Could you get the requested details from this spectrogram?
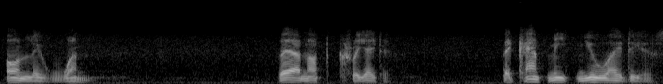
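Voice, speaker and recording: Guilt-ridden inventor, very deep and gravelly, old radio hiss. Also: male voice, animated, slow pace, muffled recording, full character voice. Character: remorseful male inventor, grave and weary. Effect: old radio recording. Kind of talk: 1950s radio drama acting. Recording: hissy old radio broadcast.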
